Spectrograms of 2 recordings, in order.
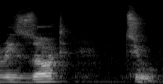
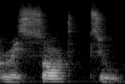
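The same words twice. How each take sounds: First: The s is said as a buzzing z. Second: The s is said as a hissing s. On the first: The speaker calls it right. "you resort to" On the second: The speaker calls it wrong. "Here you do not resort to"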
